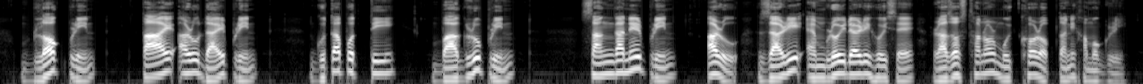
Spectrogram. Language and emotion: Assamese, neutral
